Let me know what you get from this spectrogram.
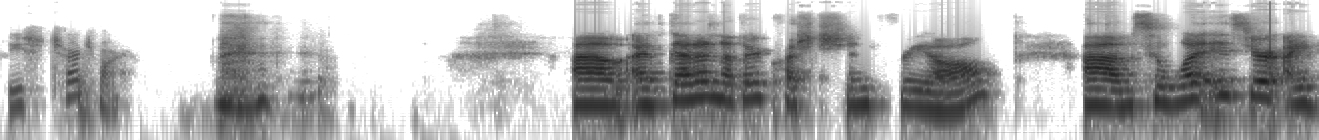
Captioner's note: laughs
